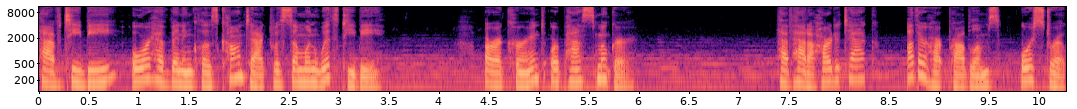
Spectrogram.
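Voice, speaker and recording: With music in the background, a woman with a fairly low pitch speaks at a moderate pace and very even loudness, leaving long, frequent pauses. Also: lively intonation. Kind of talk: pharmaceutical safety information read.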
